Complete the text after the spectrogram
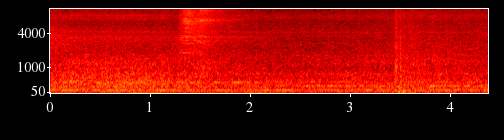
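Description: A heavy metal hatch unlocks and rolls open.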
